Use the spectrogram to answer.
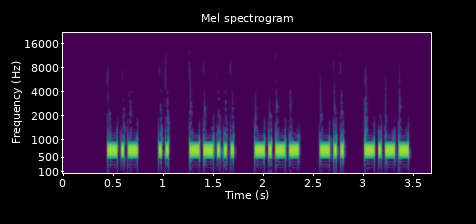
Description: Morse code, heard as a keyed tone, about 36 wpm, spaced as for 25 wpm, 700 Hz. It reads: KI7YDY
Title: USA Call Signs - 6 Characters - 2x Character Spacing - 35wpm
